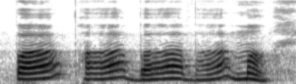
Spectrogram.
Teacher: इसमें देखिए हमारे दोनों होंठ एक दूसरे को स्पर्श कर रहे हैं। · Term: पवर्ग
